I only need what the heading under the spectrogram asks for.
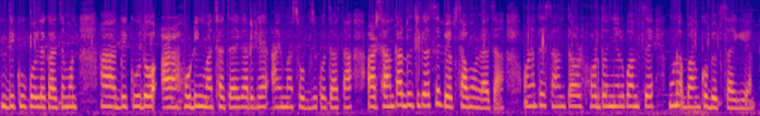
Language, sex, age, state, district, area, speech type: Santali, female, 18-30, West Bengal, Purulia, rural, spontaneous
